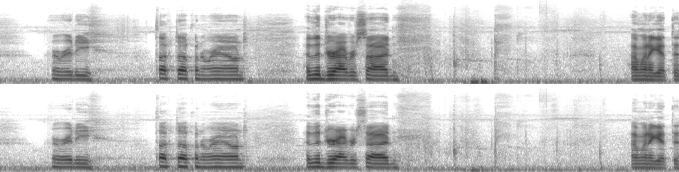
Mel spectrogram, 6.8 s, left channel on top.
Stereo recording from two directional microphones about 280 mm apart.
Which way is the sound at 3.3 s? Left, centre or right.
Left.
